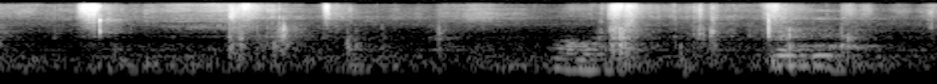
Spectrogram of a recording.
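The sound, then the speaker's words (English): Irregular clusters of sharp keyboard clicks from someone typing during a council meeting, moderately loud, with short pauses between bursts and faint voices murmuring in the background. “are you typing?”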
